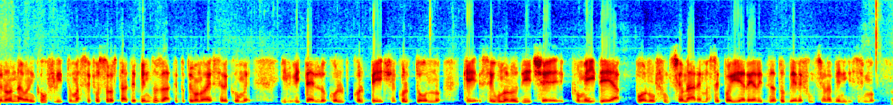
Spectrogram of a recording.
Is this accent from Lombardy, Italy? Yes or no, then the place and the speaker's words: yes; Milan, Lombardy, Italy; a me che non sono torinese ma sono milanese, ma di madre torinese, di nonni piemontesi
